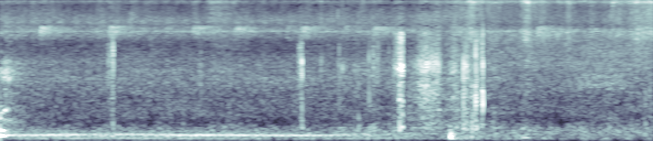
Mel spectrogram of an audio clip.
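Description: Footsteps through dry leaf litter and brush, with scattered twig snaps and leaf crunches that bunch up about four to five seconds in, over a faint low steady hum that fades out about halfway.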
